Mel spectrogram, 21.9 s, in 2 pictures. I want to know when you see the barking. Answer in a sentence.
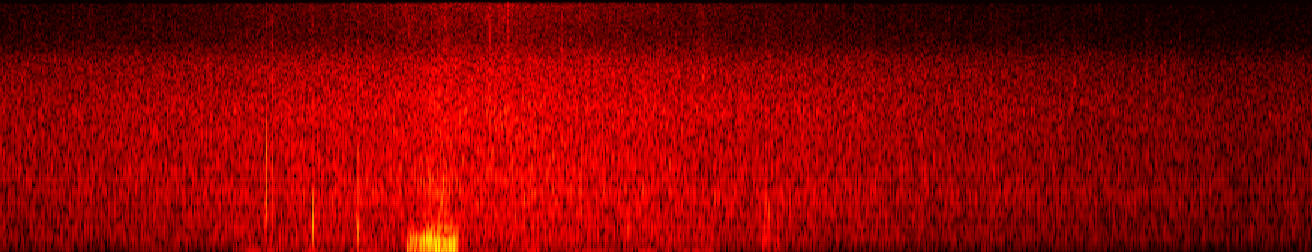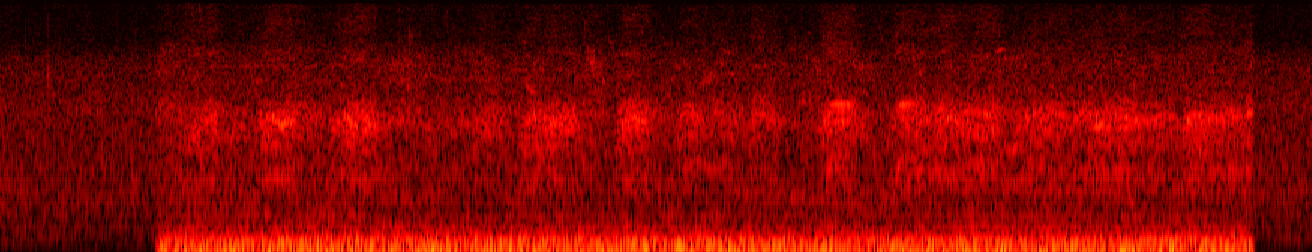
You can't hear the barking here.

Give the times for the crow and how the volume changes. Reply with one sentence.
You can hear the crow from 12.2 to 21.4 s, at a steady volume.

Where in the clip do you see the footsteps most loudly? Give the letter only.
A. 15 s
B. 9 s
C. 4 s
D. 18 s
C.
